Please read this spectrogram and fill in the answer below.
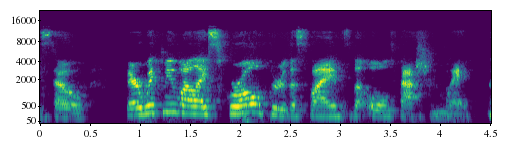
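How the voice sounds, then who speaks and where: Here is a woman with an ordinary speaking voice. Her intonation is lively and her pace moderate. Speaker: network marketing presenter. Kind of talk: sales pitch.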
